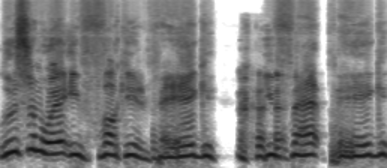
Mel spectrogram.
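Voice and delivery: slow, high, drawn-out put-on drunken jeer. Retelling a protest clip, imitating a drunk frat guy. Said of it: "nine Coors Bankies deep".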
